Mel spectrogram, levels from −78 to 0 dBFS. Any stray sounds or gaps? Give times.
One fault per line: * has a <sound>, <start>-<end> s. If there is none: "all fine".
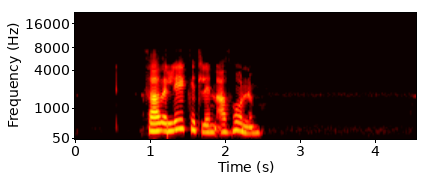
all fine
